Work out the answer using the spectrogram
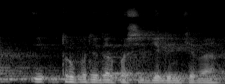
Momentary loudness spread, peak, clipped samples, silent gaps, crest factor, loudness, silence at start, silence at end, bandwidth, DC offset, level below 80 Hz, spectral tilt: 4 LU; -14 dBFS; under 0.1%; none; 16 dB; -29 LUFS; 0 s; 0 s; 15.5 kHz; under 0.1%; -44 dBFS; -8 dB/octave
